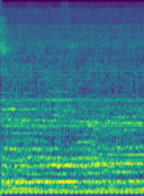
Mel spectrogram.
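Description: A man strums an acoustic guitar.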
